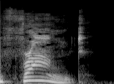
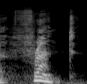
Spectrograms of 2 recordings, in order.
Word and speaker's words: front: in front 那个 front 发到 V 的那个发音啊，就肚子饿的饿啊，不要念成 front，叫 front he's standing in front of me，他站在我面前，我们就这样说。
